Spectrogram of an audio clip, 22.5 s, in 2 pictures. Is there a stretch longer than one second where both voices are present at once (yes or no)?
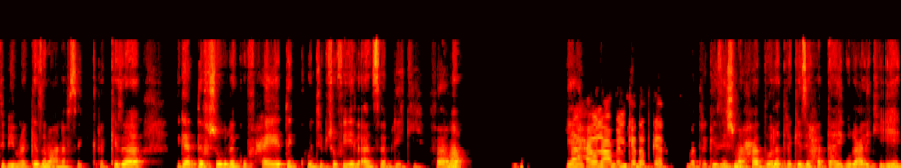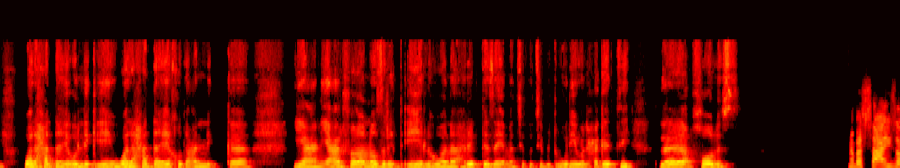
yes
